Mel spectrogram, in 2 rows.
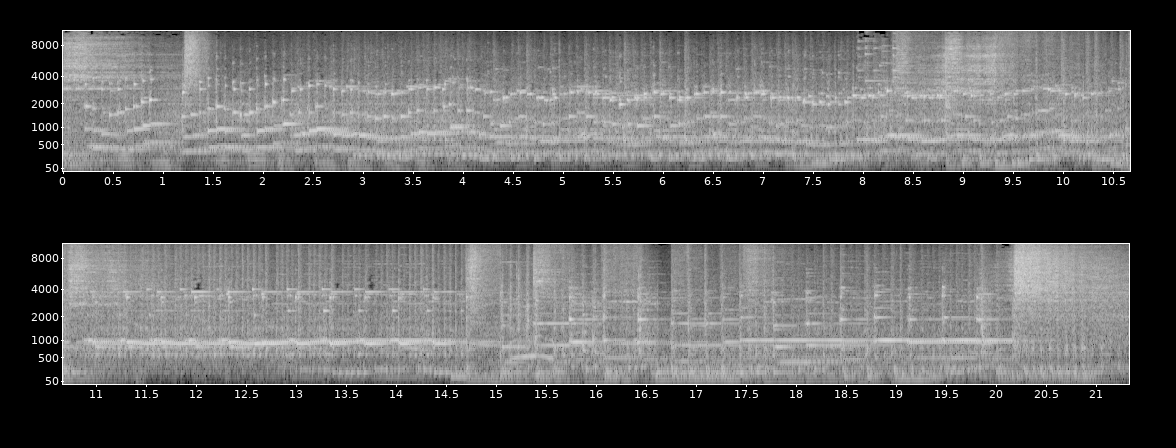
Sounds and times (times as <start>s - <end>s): Independent music: 0.0s - 21.3s.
